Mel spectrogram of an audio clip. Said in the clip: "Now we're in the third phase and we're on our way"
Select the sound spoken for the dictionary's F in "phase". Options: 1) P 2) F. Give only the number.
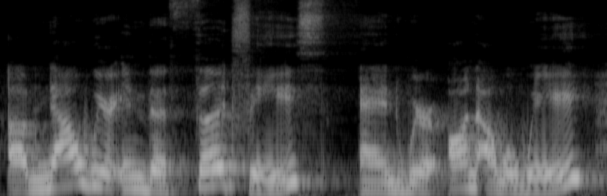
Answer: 2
